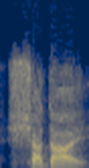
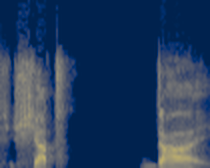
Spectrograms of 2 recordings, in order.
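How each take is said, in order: First: It is said at normal speed, flowing together. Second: It is said very slowly, syllables split apart.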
